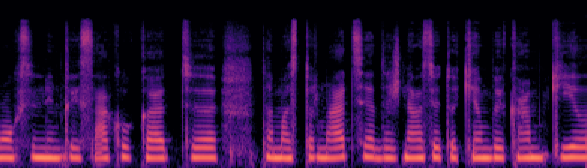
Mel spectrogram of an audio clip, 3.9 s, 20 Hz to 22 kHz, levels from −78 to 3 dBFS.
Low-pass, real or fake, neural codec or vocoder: 14.4 kHz; fake; autoencoder, 48 kHz, 32 numbers a frame, DAC-VAE, trained on Japanese speech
